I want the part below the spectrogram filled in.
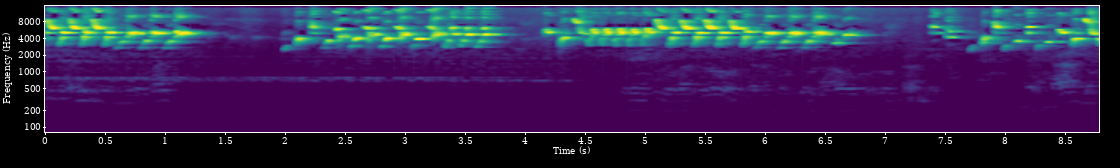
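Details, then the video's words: Goldfinch hatched last year, kept in a cage, delivering bursts of rapid high twittered song with jingling trills and brief silent gaps between phrases; a faint steady low tone runs underneath early on. "Un poquito del jilguero el enfadao"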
